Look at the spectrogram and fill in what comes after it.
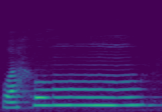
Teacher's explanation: jadi bibir rapatnya tidak sempurna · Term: Ikhfa Syafawi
